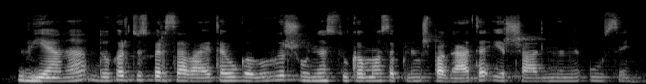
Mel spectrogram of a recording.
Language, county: Lithuanian, Vilnius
